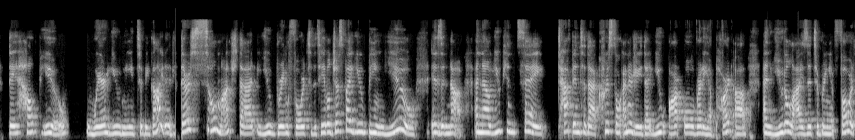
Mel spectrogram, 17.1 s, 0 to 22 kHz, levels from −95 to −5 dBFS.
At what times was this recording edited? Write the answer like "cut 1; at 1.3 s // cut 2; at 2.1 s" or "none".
cut 1; at 3.5 s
